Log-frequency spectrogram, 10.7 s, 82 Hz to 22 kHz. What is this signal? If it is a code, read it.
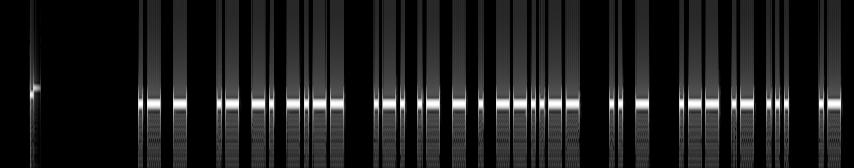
Morse code, heard as a keyed tone, about 22 wpm, 700 Hz. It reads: AT ANY RATE, IT WAS A
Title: Sentences from Top 1600 Words 22wpm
